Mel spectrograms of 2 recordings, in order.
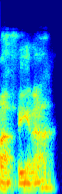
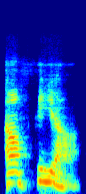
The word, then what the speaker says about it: Althea: you so much but my name is pronounced Althea Althea I'm sorry but you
